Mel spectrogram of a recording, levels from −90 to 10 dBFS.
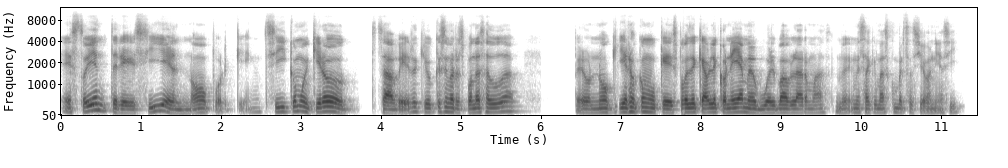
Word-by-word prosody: Estoy 175 +4 0
entre 115 - -1
sí 130 +8 -5
y 175 - +1
el 105 -2 -1
no, 115 +3 -2
porque, 135 +1 -15
sí 140 +1 -4
como 155 -3 -1
quiero 140 -2 +3 0.2
saber, 115 +6 0
quiero 125 -3 -5
que 135 - -6
se 145 - -3
me 130 - +3
responda 120 +2 -1
esa 130 +1 -5
duda, 145 +4 -2 0.7
pero 115 - -2
no 120 +2 -1
quiero 135 +1 +1
como 130 -3 +1
que 115 - +2
después 125 +3 +2
de 130 -1 +3
que 120 - +4
hable 130 +2 +4
con 120 -1 +1
ella 135 +2 +6
me 120 -3 +2
vuelva 115 +1 +1
a - - +5
hablar 115 -1 0
más 115 0 -11
me - - -10
me 120 0 -7
saque 120 0 -6
más 115 0 -6
conversación - - -9
y - - -12
así. - - -15
125 Hz, 215 wpm, -25 LUFS, 115-135 Hz, 0.7 s, ella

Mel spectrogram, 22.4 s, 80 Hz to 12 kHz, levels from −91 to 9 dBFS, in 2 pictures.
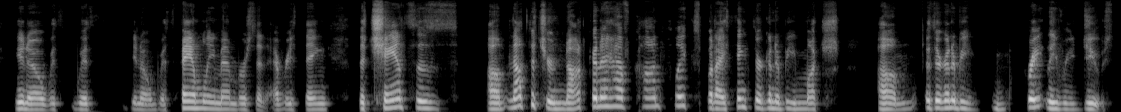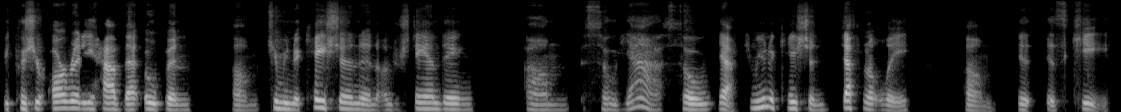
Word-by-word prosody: you 190 - +6
know, 165 -1 +3
with 170 +1 -8 0.2
with, 170 -1 -2 0.4
you 175 - -7
know, 160 -2 -3
with 155 0 -12
family 200 -2 +5
members 170 -1 -4
and - - -8
everything, 170 +1 -4 0.3
the 185 - +3
chances 210 -1 +2 0.3
um, 180 0 +2
not 250 +3 +3
that 300 - -1
you're 190 - +7
not 180 +5 0
gonna 260 +1 +8
have 255 -1 0
conflicts, 265 +2 -3
but 205 -2 +3
I 180 - +5
think 235 +6 -1
they're 215 -3 +4
gonna 195 -2 +1
be 185 -1 -4
much, 175 -1 -6 0.4
um, 175 +1 -1
they're 215 0 +6
gonna 215 0 +6
be 185 -4 -3 0.2
m 170 -1 -8 0.2
greatly 225 -5 +8
reduced 175 0 -2
because 175 0 -3
you 190 -1 0
already 195 -2 +2
have 175 -1 +3
that 165 0 +1
open, 165 -3 0 0.4
um, 150 +1 -12
communication 185 0 +1
and 155 -1 -4
understanding. 170 +1 -4 0.5
Um, 155 -1 -12 0.2
so, 165 -3 -13
yeah, 215 +6 -8 0.2
so, 165 -1 +1
yeah, 175 -3 +1
communication 200 -8 -3
definitely, 165 -9 -1 0.6
um, - - -9 0.3
i - - -3 0.2
is 425 - -9
key. 345 -3 -5
180 Hz, 150 wpm, -25 LUFS, 170-210 Hz, 0.6 s, gonna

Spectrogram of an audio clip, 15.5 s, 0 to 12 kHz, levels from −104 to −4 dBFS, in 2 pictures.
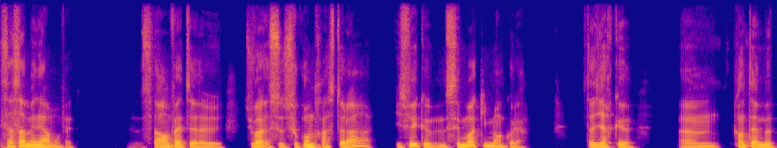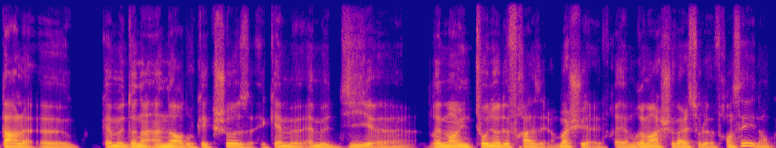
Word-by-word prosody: et - - -13
ça, 150 - +1
ça 160 +2 +5
m'énerve 130 -4 +5
en 100 - -3
fait. 100 +1 -11 0.6
Ça 145 0 -1
en 140 - +4
fait, 140 -3 +1
heu, 110 +3 0 0.2
tu - - -8
vois? 145 -3 +5
Ce 125 +1 -3
ce 115 - -4
contraste-là, 135 +7 +2 0.2
il 110 - -5
fait 175 +6 +5
que 135 -6 +1 0.2
c'est 120 - -2
moi 175 +5 +5
qui 125 - -1
me 115 - +5
mets 110 - +2
en 110 - -1
colère. 115 +1 -6 0.6
C'est-à-dire 135 0 +3
que, 115 -3 0 0.4
hem, 100 +1 -3 0.2
quand 155 -1 +1
elle 135 -2 +5
me 130 - +5
parle, 135 -2 +2
heu, 100 +1 -4 0.3
qu'elle 115 - -1
me 110 0 +3
donne 130 +3 +2
un 115 +1 +1
ordre 125 -3 +3
ou - - -6
quelque 105 +2 -6
chose 120 -5 -1
et 105 - -13
qu'elle 105 +1 -2
me 105 +1 -1
elle 100 - -5
me 105 -1 +1
dit, 135 +6 -2
heu, 115 -2 -6 0.4
vraiment 140 +4 +3
une 115 -3 +2
tournure 125 +1 +2
de 120 - +1
phrase, 120 -2 -3
alors - - -14
moi 155 +3 +2
je 150 - -5
suis, 120 - -2
heu, 125 +2 -9
vrai 115 -1 -4
vraiment 130 +5 +1
à 130 - +1
cheval 125 0 -2
sur 120 -2 -9
le 105 - -5
français 120 - -3
et - - -5
donc, 130 -6 -8
125 Hz, 260 wpm, -23 LUFS, 110-135 Hz, 0.6 s, ça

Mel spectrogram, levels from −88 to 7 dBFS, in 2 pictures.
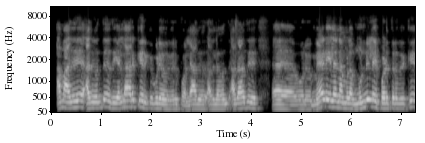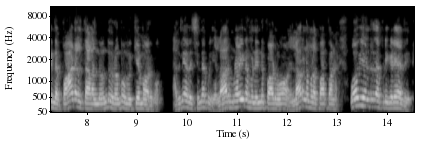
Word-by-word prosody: ஆமா 180 +2 +2
அது 185 +2 0 0.2
அது 165 +2 +3
வந்து, 180 +4 -4
அது 165 -2 -3
எல்லாருக்கு 200 +3 +1
இருக்கக்கூடிய 160 -2 -1
ஒரு 140 - -5
விருப்பம் 145 -3 -5
இல்ல. 135 - -1
அது 145 - -1 0.2
அதில 145 0 -2
வந்து 150 +2 -4
அதாவது 165 +3 0 0.5
அ - - +1 0.5
ஒரு 140 0 -5 0.2
மேடையில 210 +2 +4
நம்மள 165 -2 +2 0.2
முன்னிலைப்படுத்துறதுக்கு 165 -4 +1
இந்த 160 -3 +2
பாடல் 200 +2 +2
தளம் 150 -1 +2
வந்து 170 -1 -1
ரொம்ப 155 +4 -2
முக்கியமா 150 0 0
இருக்கும். 115 - -9 0.3
அதுலயும் 185 +8 -3
அந்த 165 -2 -1
சின்ன 175 +4 -4
பிள்ளை 135 -9 -7
எல்லார் 180 +9 +2
முன்னாடியும் 210 +3 +3
நம்ம 175 -3 -3
நின்னு 175 +2 -1
பாடுவோம். 155 0 +2
எல்லாரும் 215 - +1
நம்மள 175 -4 -1
பார்ப்பாங்க 150 -1 -1 0.4
ஓவியம்ன்றது 225 -4 +2
அப்படி 175 -1 -6
கிடையாது. 165 -8 +1
165 Hz, 170 wpm, -21 LUFS, 155-190 Hz, 0.5 s, மேடையில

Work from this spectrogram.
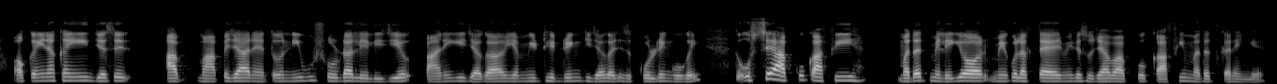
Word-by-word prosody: और 145 - +1
कहीं 165 +2 +2
न - - +2
कहीं, 175 -1 +1
जैसे 160 +1 0 0.4
आप 145 -1 +5 0.2
वहाँ 140 -1 +2
पे 160 - -1
जा 155 0 +4
रहे 150 -1 -2
हैं, 140 - -4
तो 150 - -3
नींबू 165 +4 -6
सोडा 165 -1 0
ले 150 -2 -3
लीजिए, 135 +3 -2 0.2
पानी 135 +3 -1
की 160 0 -4
जगह 135 +2 +2
या 145 -1 -3
मीठी 150 +2 -4
ड्रिंक 155 +2 -3
की 155 - -7
जगह 145 0 -1
जैसे 140 -1 -10
कोल्ड 145 -1 -4
ड्रिंक 155 -2 -3
हो 135 - -4
गई। 140 +8 -3 0.3
तो - - -5
उससे 255 +7 +3
आपको 185 +3 -2
काफ़ी 185 +2 +3 0.5
मदद 165 +4 +4
मिलेगी 150 +1 -1
और 160 -1 +5
मेरे 150 0 -2
को 165 - 0
लगता 155 0 +2
है, 145 0 +5
मेरे 145 +1 -6
सुझाव 140 -1 0
आपको 140 +1 -1
काफ़ी 125 +7 +1
मदद 135 0 -6
करेंगे। 120 -2 -6
150 Hz, 215 wpm, -27 LUFS, 145-160 Hz, 0.5 s, आप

